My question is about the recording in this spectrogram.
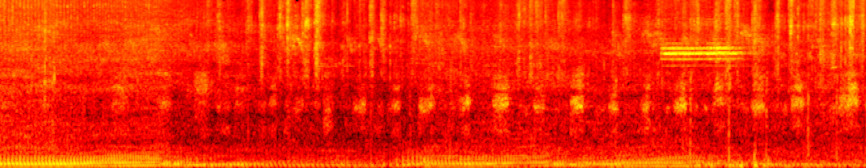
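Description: Low rumble of a nearby motorcycle engine, strongest in the first two seconds and swelling again midway. Over it come soft, regular footsteps on asphalt, about two a second, as the dog is walked on its leash. A brief high tone sounds near the end.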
